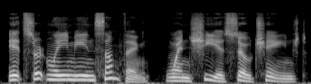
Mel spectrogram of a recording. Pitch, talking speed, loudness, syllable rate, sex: 180 Hz, 175 wpm, -16 LUFS, 5.0 syllables/s, female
